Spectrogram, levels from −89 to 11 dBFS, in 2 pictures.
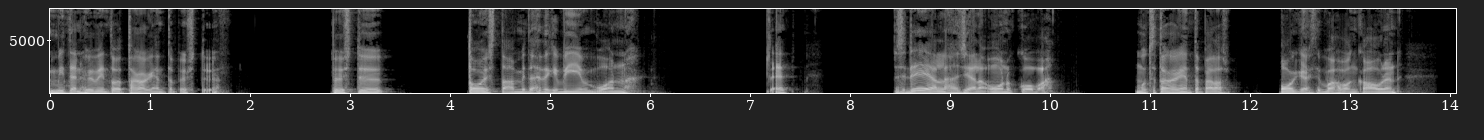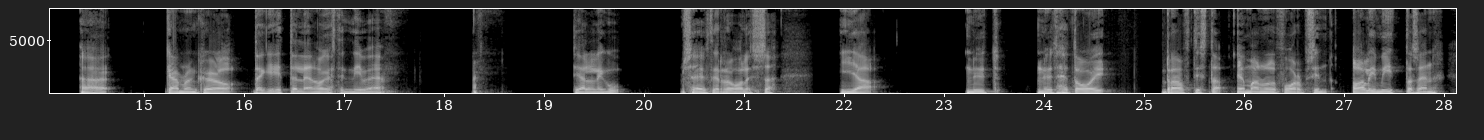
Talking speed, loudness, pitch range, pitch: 95 wpm, -19 LUFS, 105-130 Hz, 115 Hz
